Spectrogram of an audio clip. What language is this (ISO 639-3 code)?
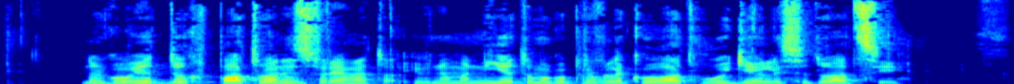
mkd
